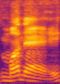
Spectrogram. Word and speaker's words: Moné: If you were expecting Mercedes Moné, because that's how she pronounced it, care.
